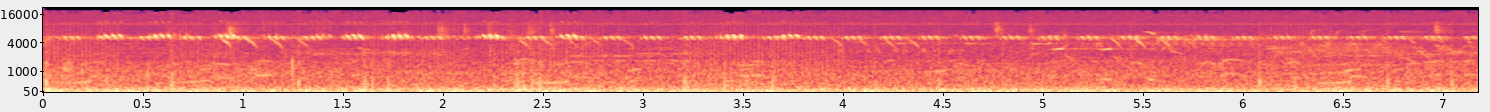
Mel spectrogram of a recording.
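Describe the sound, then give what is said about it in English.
Crickets chirp steadily in a meadow at the south end of Beverly Swamp, a continuous high-pitched trill with rhythmic pulses, while faint bird calls and a low background rumble sit underneath. “We're in a meadow here in the south end of Beverly Swamp. Lots of crickets here too.”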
